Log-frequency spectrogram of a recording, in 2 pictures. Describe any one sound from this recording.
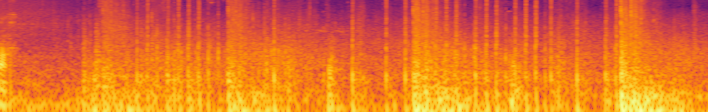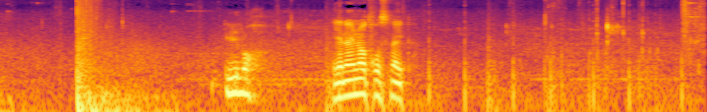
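Footsteps run quickly over grass and gravel.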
